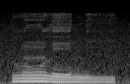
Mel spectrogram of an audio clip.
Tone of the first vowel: high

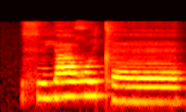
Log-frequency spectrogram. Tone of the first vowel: low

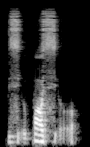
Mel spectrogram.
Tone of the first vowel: rising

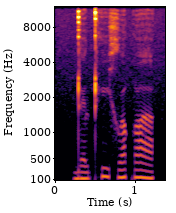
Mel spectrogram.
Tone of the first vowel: low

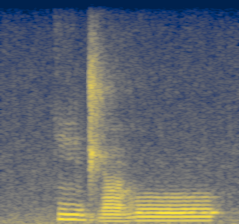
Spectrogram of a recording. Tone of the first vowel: high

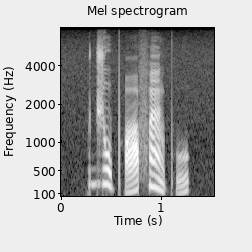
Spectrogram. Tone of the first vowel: falling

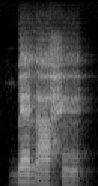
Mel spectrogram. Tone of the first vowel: high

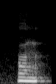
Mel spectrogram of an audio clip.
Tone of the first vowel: low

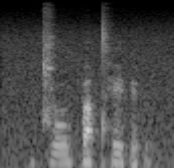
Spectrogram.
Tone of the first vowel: high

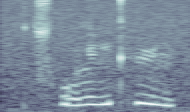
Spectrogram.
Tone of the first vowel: low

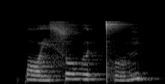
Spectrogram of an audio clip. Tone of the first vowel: low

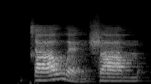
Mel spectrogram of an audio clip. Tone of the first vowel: rising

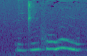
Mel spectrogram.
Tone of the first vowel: low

